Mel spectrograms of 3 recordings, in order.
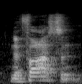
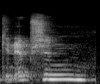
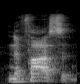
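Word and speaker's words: Knyphausen: yourself and give a shot um the other pronunciation is the german commander nafasan now that name has been slaughtered right and left is it kniphozone conniption i used to call him conniption just because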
